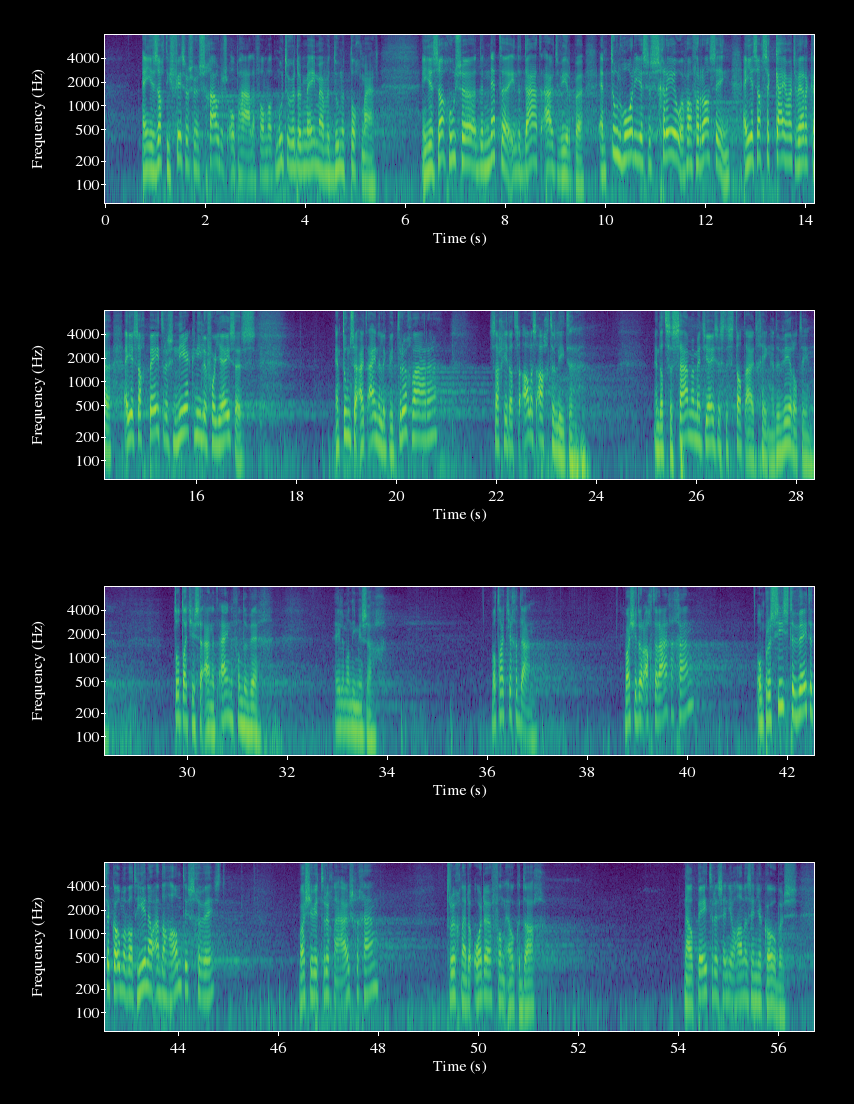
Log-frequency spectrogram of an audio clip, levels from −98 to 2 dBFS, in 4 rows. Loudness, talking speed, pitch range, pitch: -21 LUFS, 140 wpm, 120-190 Hz, 155 Hz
